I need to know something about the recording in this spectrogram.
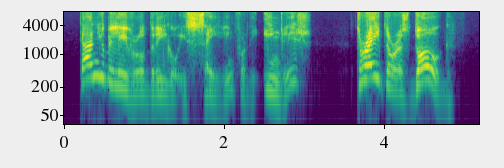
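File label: Portuguese male, voice; Pirates Of The Caribbean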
